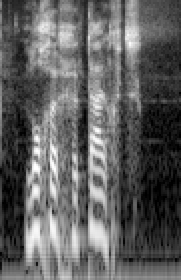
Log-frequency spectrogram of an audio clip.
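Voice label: "loggergetuigd", Dutch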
